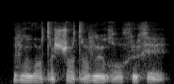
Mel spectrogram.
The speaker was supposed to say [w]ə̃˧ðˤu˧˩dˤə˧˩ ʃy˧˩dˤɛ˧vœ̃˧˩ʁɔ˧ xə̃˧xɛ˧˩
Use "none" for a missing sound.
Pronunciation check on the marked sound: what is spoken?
v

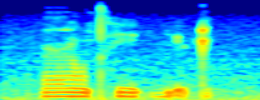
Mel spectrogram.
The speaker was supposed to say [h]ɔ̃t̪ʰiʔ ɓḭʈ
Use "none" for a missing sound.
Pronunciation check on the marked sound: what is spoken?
ʕ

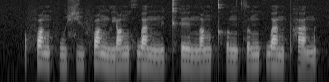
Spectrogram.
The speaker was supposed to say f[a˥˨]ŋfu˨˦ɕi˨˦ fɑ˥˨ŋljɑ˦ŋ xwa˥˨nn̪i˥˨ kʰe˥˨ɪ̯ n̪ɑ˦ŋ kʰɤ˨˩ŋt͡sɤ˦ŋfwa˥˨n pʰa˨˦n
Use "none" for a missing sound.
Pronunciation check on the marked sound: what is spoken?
ɑ˥˨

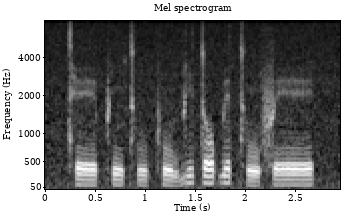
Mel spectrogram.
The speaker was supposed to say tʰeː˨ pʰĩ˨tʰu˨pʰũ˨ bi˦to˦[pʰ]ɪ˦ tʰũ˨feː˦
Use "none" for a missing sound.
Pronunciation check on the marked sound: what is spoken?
ɓ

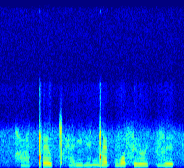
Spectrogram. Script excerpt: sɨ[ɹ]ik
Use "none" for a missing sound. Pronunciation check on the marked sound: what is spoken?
ɹ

